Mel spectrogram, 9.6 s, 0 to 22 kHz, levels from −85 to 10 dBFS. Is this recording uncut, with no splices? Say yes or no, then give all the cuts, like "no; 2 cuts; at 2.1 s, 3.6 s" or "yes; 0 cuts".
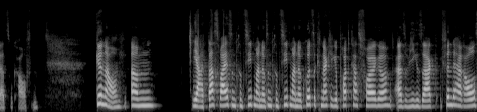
no; 1 cut; at 5.3 s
